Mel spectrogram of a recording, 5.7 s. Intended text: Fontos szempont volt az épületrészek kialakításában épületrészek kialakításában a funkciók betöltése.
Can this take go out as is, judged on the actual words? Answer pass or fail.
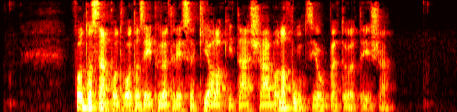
fail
